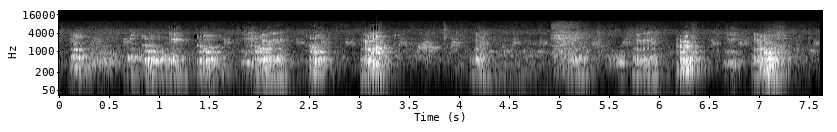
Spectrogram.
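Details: Domestic pig vocalising: a steady run of low, nasal grunts repeated roughly every half second to second, some louder and rougher than others, with no other clear sounds.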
